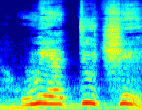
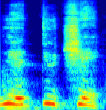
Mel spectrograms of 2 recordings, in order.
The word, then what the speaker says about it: Guiducci: And he said I pronounced his name right. Hear me. It is, say it again. Guiducci. Yeah. And I have to say it with chest. Guiducci.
